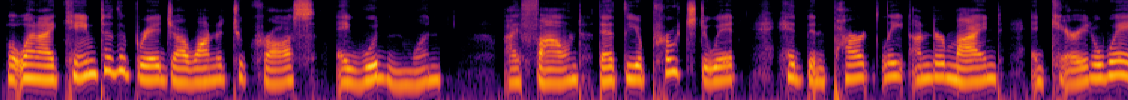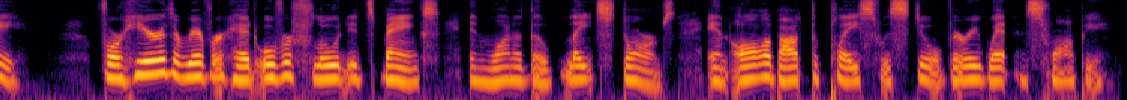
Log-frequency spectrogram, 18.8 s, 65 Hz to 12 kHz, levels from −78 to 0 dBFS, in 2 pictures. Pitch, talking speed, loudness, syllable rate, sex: 195 Hz, 165 wpm, -19 LUFS, 4.6 syllables/s, female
